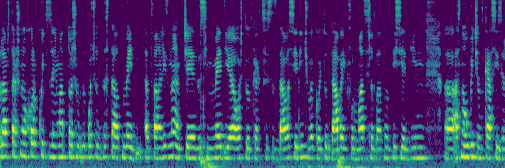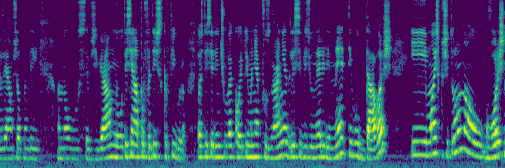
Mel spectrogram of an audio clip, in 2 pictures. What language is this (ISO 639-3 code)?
bul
